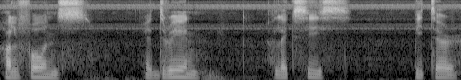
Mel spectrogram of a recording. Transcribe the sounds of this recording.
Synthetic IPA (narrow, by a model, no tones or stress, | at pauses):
alfõns | ɛdɾian | alɛksis | pitʰəɹ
